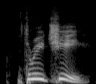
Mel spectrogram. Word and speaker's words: 3Chi: 3Chi, it rhymes, is the industry leader in Delta 8 THC products.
